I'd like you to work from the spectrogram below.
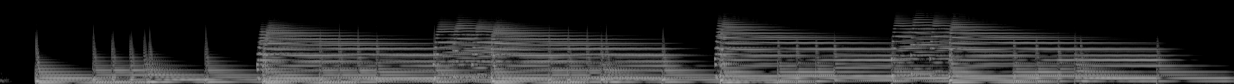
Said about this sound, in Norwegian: skal vi smelle i gang med Snurre pausemusikk?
